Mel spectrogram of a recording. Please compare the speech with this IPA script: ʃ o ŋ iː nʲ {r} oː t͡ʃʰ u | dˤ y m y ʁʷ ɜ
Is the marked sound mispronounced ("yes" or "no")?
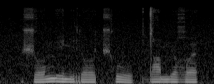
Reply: no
